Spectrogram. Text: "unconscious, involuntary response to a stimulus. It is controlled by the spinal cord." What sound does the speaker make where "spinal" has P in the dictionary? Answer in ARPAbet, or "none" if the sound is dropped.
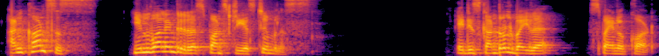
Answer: P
